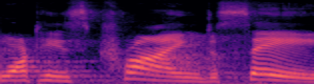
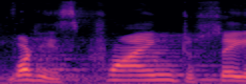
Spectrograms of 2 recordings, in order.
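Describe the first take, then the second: First: The phrase is said in an American accent. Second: The phrase is said in a British accent. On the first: "Americans र पढ़ते हैं" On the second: "But Britishers"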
